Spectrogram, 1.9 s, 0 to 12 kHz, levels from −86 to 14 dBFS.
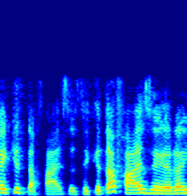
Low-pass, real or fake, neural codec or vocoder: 7.2 kHz; fake; codec, 16 kHz, 1.1 kbps, Voila-Tokenizer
